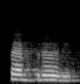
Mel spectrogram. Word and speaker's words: February: Okay, so ஹவு டு you pronounce this? February. February.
